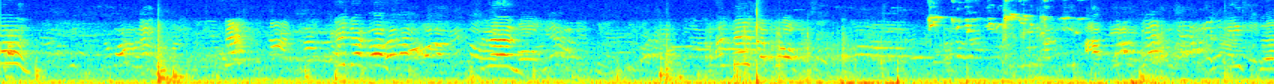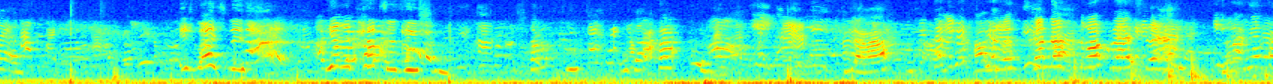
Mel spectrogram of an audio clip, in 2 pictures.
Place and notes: hosingen, kindergarden, playground
At a playground of the local kindergarden. A larger group of kids either playing ball or climbing on a wooden construction.
Recorded in the morning time on a warm, windy summer day.
Hosingen, Kindergarten, Spielplatz
Auf einem Spielplatz im lokalen Kindergarten. Eine größere Gruppe von Kindern spielt Ball oder klettert auf eine Holzkonstruktion. Aufgenommen am Morgen an einem warmen windigen Sommertag.
Hosingen, école maternelle, cour
Dans la cour de l’école maternelle du village. Un important groupe d’enfants jouent à la balle ou escaladent une construction en bois. Enregistré le matin un jour d’été chaud et venteux.
Project - Klangraum Our - topographic field recordings, sound objects and social ambiences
